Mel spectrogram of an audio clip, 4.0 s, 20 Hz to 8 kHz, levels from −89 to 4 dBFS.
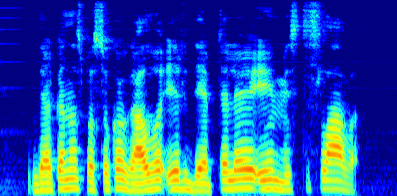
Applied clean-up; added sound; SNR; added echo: none; none; none; none.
